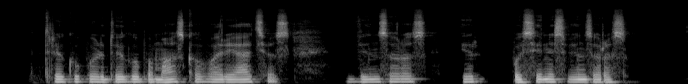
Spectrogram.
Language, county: Lithuanian, Klaipėda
